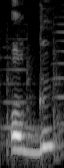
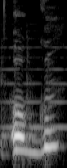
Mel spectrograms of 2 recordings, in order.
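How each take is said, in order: First: The tones are mid then high. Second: The tones are mid then high.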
